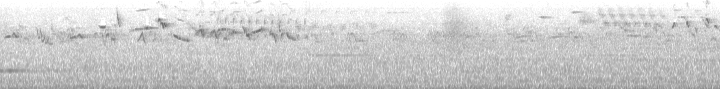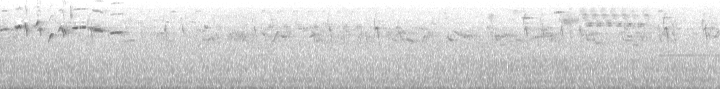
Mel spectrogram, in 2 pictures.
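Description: Wild birds singing outdoors: bursts of short chirps and trills, once a few seconds in and again around the middle, over a steady low background rumble.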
